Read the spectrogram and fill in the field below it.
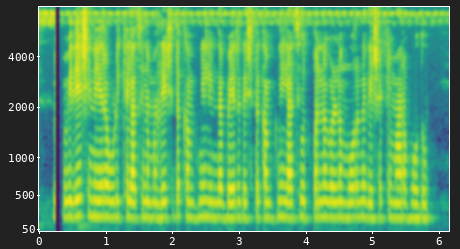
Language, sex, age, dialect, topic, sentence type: Kannada, female, 18-24, Central, banking, statement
